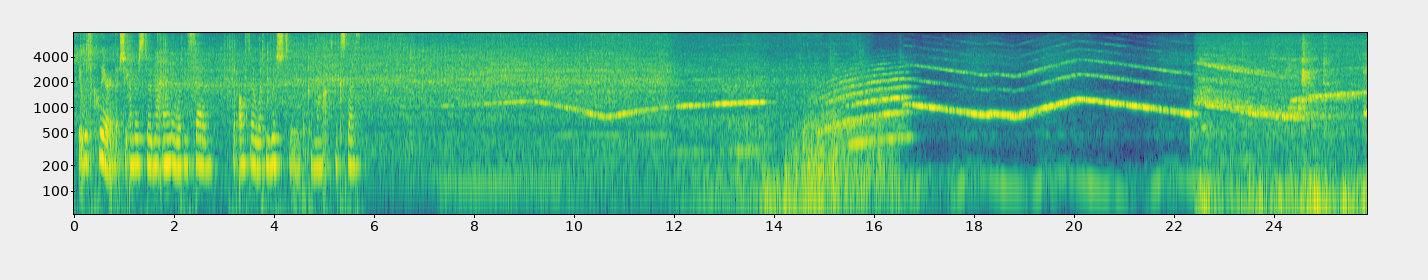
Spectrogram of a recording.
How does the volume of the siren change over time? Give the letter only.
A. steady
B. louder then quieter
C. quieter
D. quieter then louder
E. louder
E.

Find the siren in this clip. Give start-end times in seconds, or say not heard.
7.2-25.8.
